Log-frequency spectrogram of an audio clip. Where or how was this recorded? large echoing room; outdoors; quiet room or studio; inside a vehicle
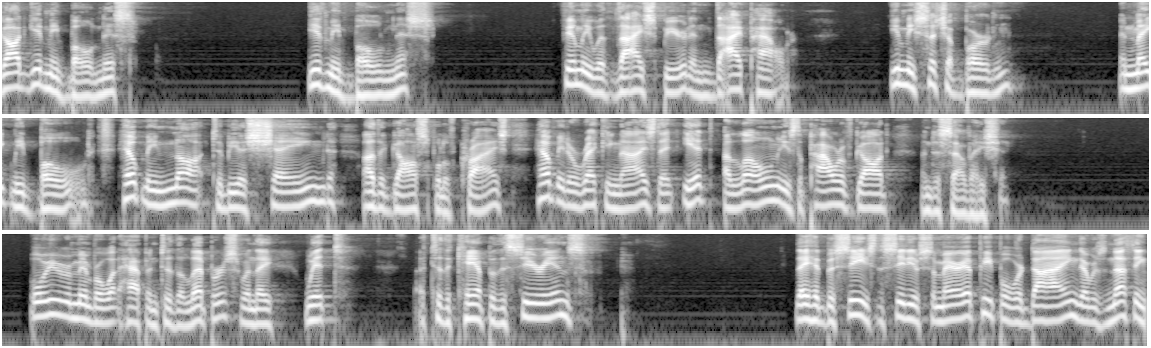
large echoing room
